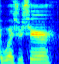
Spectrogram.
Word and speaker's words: Worcestershire: I'll say Worcestershire, like New Hampshire. Doesn't rhyme with New Hampshire. All right, but if you have trouble saying Worcestershire sauce, call it salsa inglesa.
